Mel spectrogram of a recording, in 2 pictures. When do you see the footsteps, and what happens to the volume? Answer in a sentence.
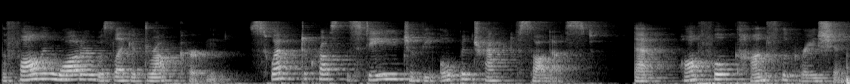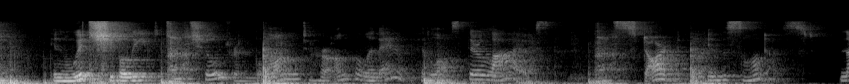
The footsteps can be heard from 6.8 to 16.0 s, getting quieter.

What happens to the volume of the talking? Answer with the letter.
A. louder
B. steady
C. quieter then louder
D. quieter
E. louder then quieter
D.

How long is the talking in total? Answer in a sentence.
You can hear the talking for 17 seconds altogether.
